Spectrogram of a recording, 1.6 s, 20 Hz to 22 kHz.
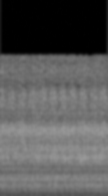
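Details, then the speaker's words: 2000 Pontiac Grand Prix GTP supercharged engine, silver parts car: steady, even idle hum with no knocking or ticking; sounds much better than the owner's other GTP, which has rod knock. "this one definitely sounds a lot better than my other one"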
